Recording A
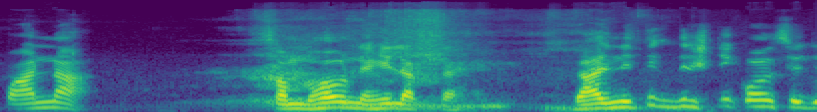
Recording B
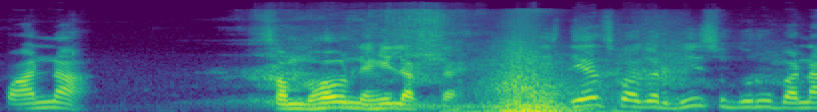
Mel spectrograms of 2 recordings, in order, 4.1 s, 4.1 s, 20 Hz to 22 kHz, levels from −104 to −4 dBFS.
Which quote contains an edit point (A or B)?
B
